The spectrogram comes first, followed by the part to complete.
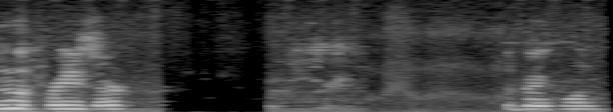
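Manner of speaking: low voice, murmured aside under the breath. Giving instructions to her husband, in a low voice. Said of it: "issuing instructions to my husband in a, a low voice".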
